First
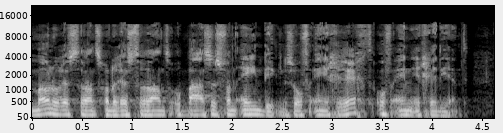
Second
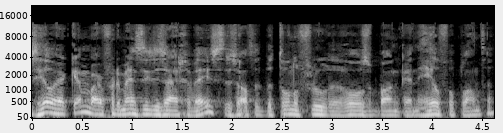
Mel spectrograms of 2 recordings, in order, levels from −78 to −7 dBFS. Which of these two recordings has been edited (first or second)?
second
